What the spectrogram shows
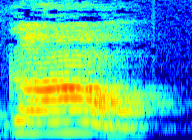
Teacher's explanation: गांव तो हवा हमारे मुंह और नाक दोनों से निकलती है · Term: अनुनासिक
